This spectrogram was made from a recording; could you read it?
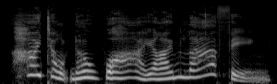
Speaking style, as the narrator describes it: The long, soft peal sounded, even while she cried

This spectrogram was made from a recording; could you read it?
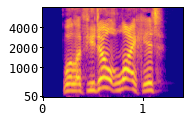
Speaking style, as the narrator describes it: he snarled

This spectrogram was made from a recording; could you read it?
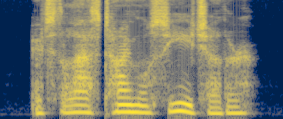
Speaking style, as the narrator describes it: he whispered

